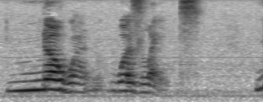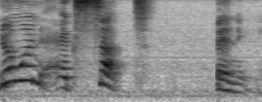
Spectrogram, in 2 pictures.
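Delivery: usual speaking voice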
